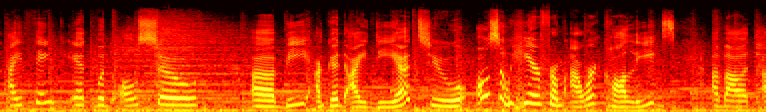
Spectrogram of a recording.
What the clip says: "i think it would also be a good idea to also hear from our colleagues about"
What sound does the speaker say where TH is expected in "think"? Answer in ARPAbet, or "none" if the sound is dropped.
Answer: TH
